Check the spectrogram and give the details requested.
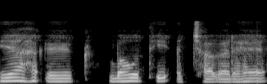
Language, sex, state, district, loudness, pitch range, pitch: Hindi, male, Bihar, Jamui, -20 LUFS, 130-150 Hz, 140 Hz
